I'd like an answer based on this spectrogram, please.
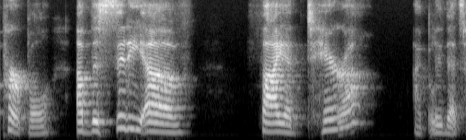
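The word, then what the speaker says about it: Thyatira: a cello of purple of the city of thyatera i believe that's how it's pronounced thyatera who which worshipped god heard us whose heart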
